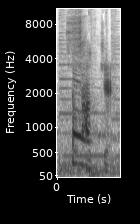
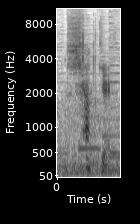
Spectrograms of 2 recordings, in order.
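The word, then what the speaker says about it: 鮭: Salmon in Japanese is sake. Sake. It's same pronunciation as alcohol, sake. I think the correct pronunciation is sake, but many Japanese call sake as shake.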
